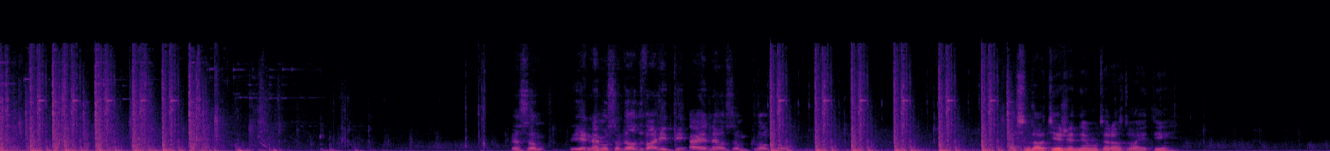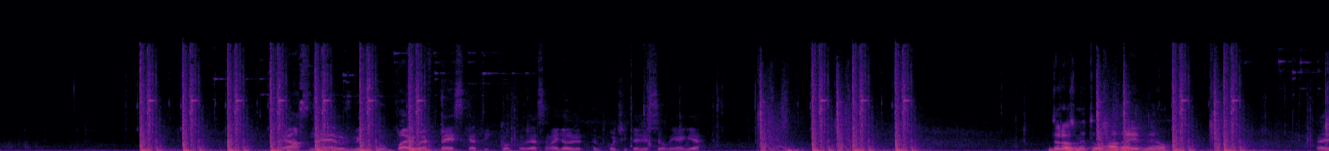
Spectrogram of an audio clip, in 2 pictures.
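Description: Rifle shots fire in quick bursts, loud and sharp.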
